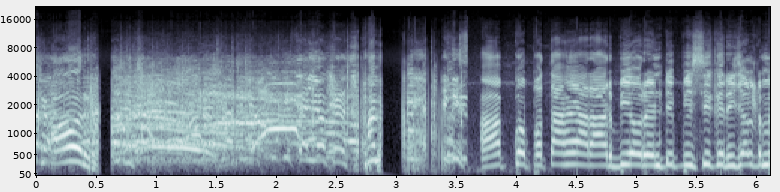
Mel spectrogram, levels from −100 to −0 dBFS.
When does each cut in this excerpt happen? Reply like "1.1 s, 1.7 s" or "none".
3.6 s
